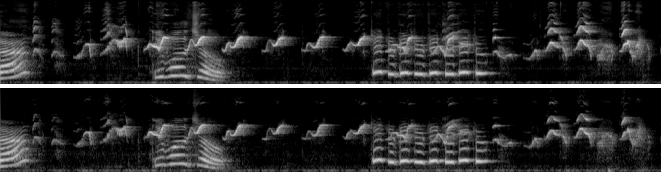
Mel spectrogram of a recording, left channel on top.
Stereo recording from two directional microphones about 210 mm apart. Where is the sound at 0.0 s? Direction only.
20° left (ahead or behind).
